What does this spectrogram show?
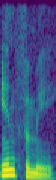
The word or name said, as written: infamy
